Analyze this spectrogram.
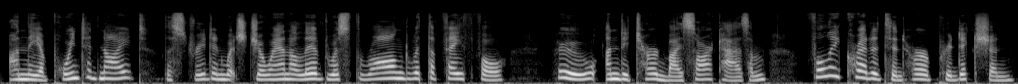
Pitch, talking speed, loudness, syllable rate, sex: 240 Hz, 135 wpm, -16 LUFS, 4.3 syllables/s, female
